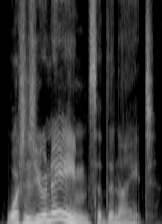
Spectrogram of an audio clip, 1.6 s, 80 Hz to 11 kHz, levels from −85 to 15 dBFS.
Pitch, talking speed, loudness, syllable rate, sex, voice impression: 215 Hz, 260 wpm, -16 LUFS, 4.8 syllables/s, female, very feminine, slightly young, slightly adult-like, very thin, tensed, slightly powerful, very bright, hard, very clear, very fluent, very cute, intellectual, very refreshing, slightly sincere, slightly calm, very friendly, very reassuring, very unique, elegant, slightly wild, sweet, very lively, slightly strict, slightly intense, light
